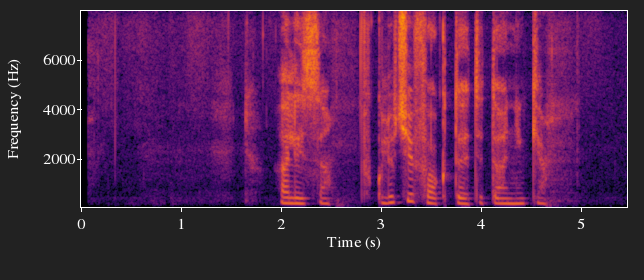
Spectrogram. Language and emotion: Russian, neutral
